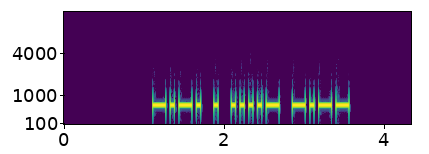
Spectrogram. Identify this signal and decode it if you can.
Morse code, heard as a keyed tone, about 22 wpm, 690 Hz. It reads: CE4Y
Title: DXCC-100 Call Signs - 4 Characters - 22wpm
